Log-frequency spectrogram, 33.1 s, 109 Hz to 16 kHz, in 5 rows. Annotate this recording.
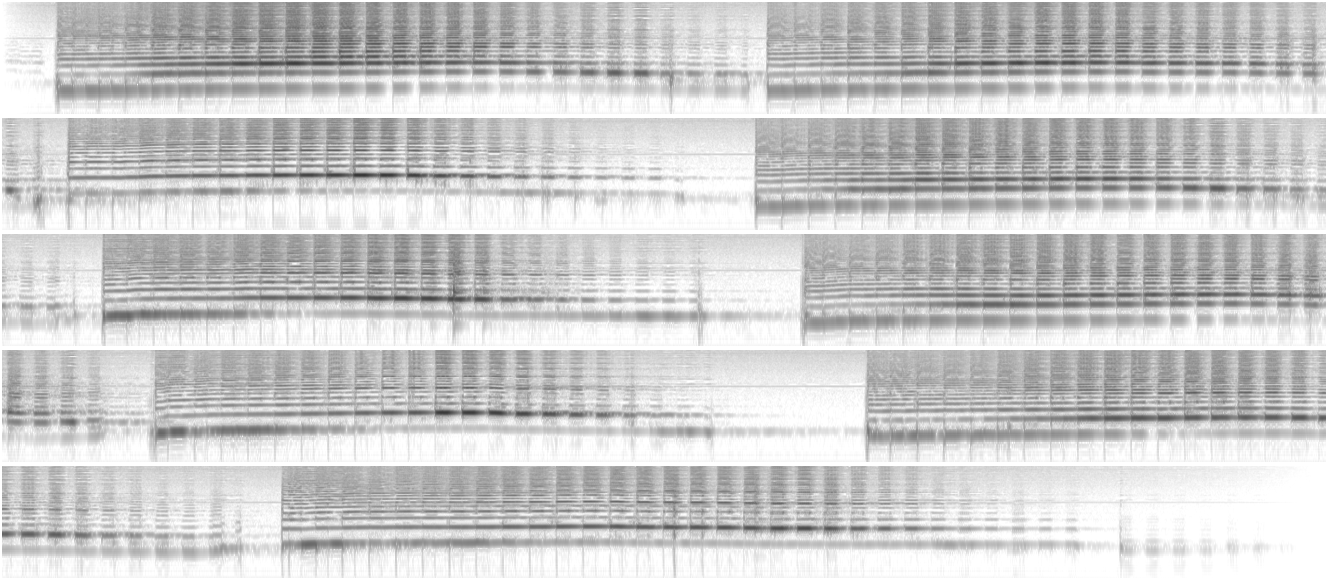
trem wah
Sound is guitar into Danelectro tremolo and ME-30 on a wah setting. Not much else that I can remember. Another example of me trying to rip off Throbbing Gristle.
vocal, bend, voice, wah, tremolo, guitar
